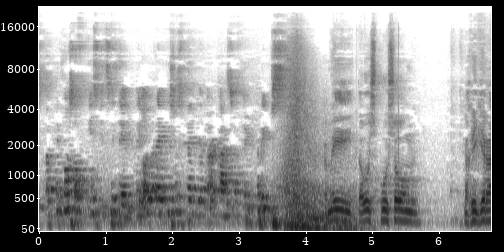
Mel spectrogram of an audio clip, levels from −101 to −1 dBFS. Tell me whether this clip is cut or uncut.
cut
